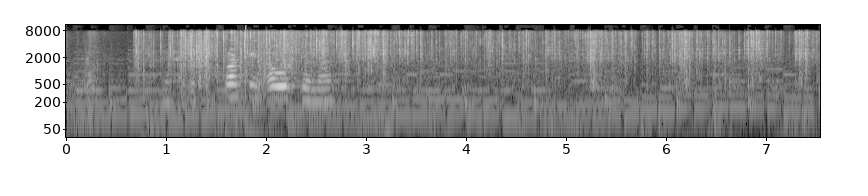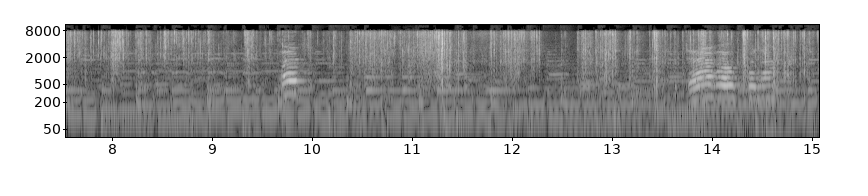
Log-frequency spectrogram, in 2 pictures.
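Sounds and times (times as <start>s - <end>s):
background music: 0.0s - 15.0s
plastic wrapper crinkling: 0.6s - 15.0s
scissors cutting plastic: 0.7s - 15.0s.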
